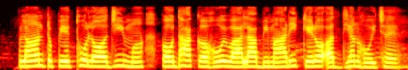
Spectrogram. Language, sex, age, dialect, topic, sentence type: Maithili, female, 18-24, Angika, agriculture, statement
